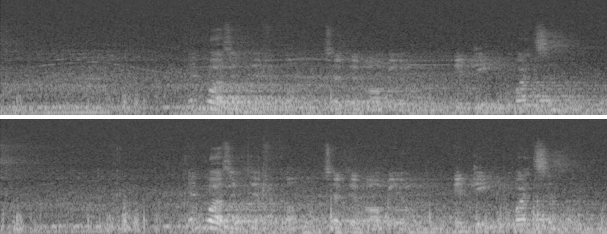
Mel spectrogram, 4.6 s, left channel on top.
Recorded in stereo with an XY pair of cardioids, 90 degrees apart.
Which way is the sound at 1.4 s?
50° right.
